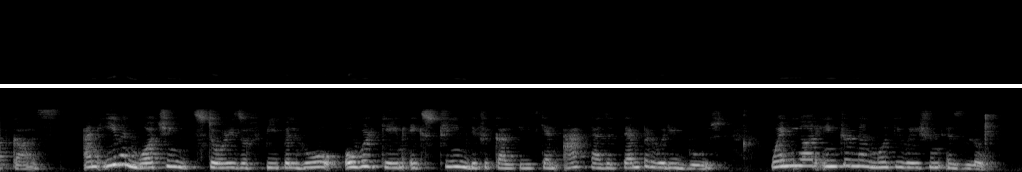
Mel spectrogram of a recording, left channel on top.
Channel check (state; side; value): silent; left; 56 dB below the other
